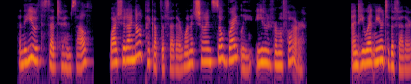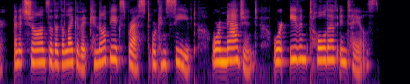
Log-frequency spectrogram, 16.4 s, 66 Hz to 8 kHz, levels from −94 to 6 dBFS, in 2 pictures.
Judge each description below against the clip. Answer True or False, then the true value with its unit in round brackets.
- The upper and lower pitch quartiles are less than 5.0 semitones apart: True (4.3 semitones)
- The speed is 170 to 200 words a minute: True (195 wpm)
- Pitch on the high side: True (225 Hz)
